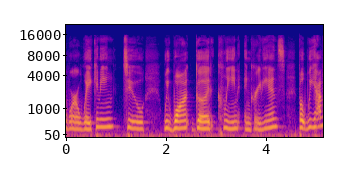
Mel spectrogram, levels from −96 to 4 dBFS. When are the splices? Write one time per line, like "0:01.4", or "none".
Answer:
none

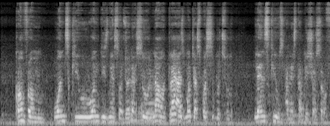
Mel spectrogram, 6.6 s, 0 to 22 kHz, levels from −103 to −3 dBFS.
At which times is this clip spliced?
none

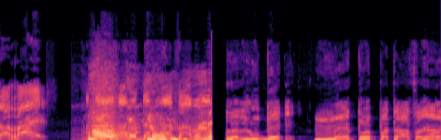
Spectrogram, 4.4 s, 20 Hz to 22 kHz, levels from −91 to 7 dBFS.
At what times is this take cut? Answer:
0:02.2

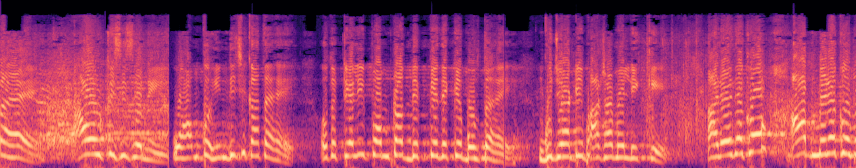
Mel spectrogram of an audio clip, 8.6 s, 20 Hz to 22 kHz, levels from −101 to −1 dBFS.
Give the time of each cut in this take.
0:01.7

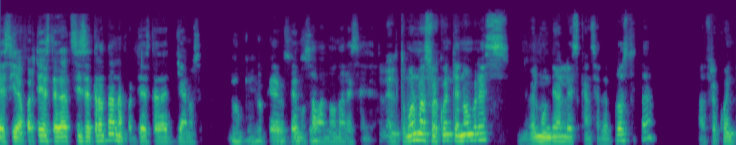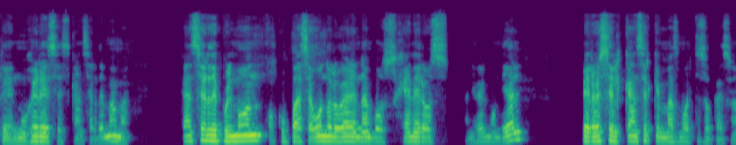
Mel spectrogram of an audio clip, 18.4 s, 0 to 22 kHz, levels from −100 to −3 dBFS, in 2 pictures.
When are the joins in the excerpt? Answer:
0:04.9

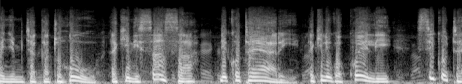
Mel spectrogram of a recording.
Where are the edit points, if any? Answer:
0:01.0
0:03.0

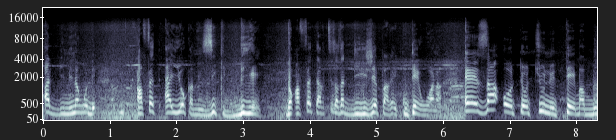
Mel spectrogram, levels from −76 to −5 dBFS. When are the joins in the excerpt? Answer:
none

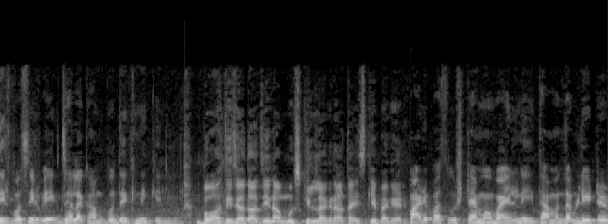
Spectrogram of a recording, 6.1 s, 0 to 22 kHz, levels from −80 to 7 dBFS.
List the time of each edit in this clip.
0:01.8
0:04.1

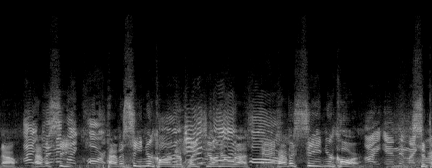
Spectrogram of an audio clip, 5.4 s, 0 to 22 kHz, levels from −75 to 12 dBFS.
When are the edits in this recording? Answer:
none

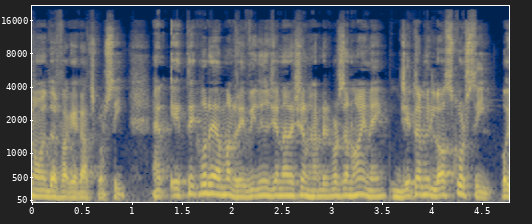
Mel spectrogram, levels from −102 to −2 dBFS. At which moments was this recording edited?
0:03.6

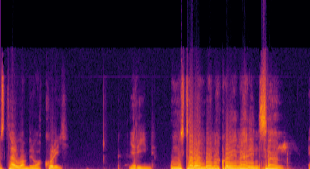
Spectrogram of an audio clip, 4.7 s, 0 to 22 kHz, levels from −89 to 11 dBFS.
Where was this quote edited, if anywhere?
none

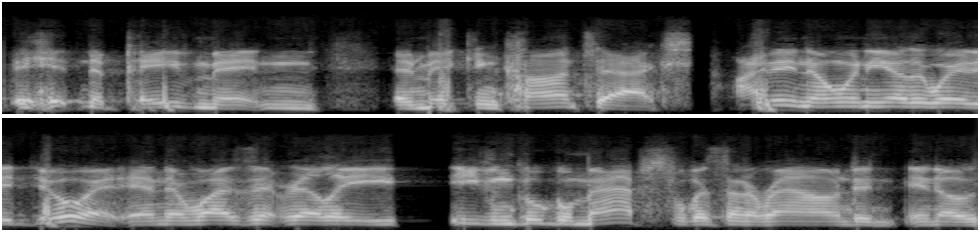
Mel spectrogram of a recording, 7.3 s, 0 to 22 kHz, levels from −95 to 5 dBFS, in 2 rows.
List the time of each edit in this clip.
0:02.5

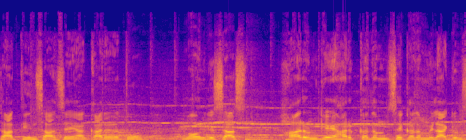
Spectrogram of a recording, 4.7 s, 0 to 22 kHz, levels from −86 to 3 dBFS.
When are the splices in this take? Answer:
none

